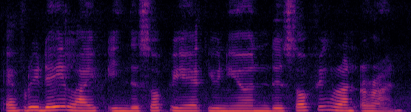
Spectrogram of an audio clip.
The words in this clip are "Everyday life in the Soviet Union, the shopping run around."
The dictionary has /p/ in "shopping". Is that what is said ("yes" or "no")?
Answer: no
